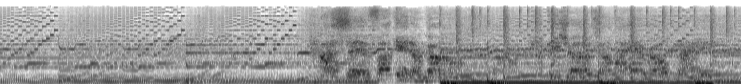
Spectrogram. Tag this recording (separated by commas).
Music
